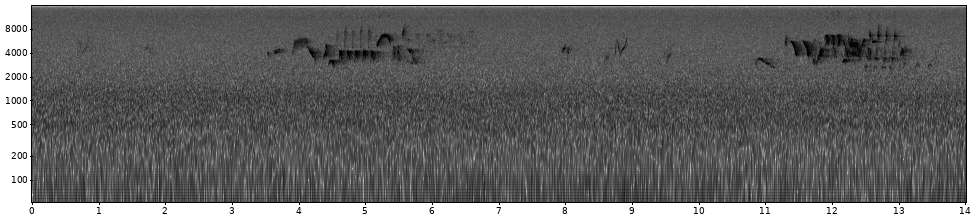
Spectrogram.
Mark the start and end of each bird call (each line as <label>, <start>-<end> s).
Fox Sparrow (Passerella iliaca), 2.7-7.2 s
Dusky Flycatcher (Empidonax oberholseri), 7.4-10.7 s
Fox Sparrow (Passerella iliaca), 10.0-13.9 s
